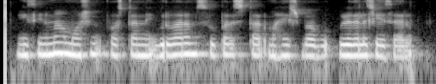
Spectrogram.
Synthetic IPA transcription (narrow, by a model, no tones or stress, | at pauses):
iːsinimaːmoːʂɐnpoːsʈɐnːḭɡuɾuʋaːɾɐmsuːpɐɾsʈaːɾmɐɦeːʂbaːbuʋiɾud̪ɐlɐt͡ʃɛːʃaːɾu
